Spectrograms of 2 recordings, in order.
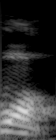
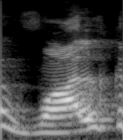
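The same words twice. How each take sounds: First: Walk as "wawk"; silent l. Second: वाल्क with the l sounded; wrong pronunciation. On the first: Teacher giving the correct word, walk with silent l. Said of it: "it's walk". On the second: Teacher showing what not to say, वाल्क with an audible l. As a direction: voice the l before k in वाल्क. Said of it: "वाल्क नहीं है". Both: Shown as a demonstration.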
